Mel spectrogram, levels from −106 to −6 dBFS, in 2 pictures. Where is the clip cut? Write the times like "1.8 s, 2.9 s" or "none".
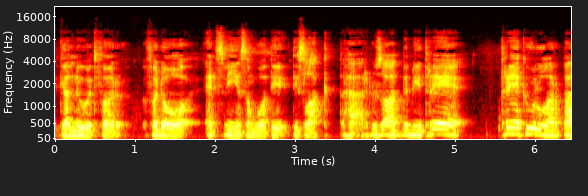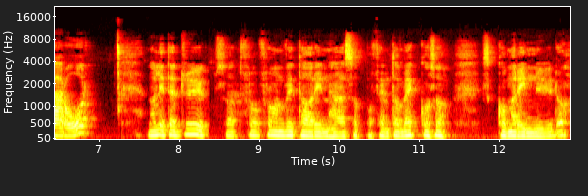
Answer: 8.4 s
